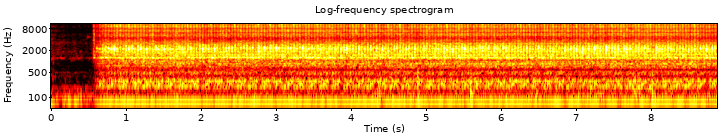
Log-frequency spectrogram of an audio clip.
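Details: Mitsubishi L300 diesel, restarted while fixing a glow plug relay that clicked "klik-klok" with the engine running: it catches and settles into a steady, even idle with a soft regular clatter and no stumbling. Normal idle.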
